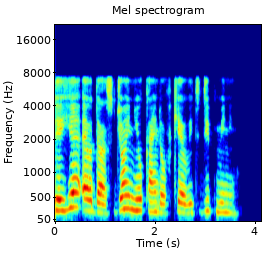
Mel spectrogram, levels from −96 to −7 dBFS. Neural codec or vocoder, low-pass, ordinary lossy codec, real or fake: vocoder, 22.05 kHz, 80 mel bands, WaveNeXt; 7.2 kHz; none; fake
